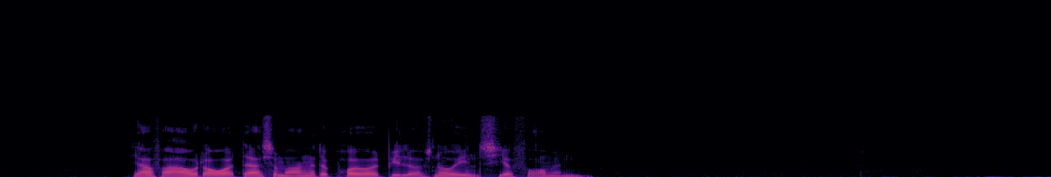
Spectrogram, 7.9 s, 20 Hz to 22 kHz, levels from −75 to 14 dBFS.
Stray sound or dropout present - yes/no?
no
